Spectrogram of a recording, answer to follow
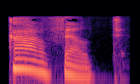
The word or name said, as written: karlfeldt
